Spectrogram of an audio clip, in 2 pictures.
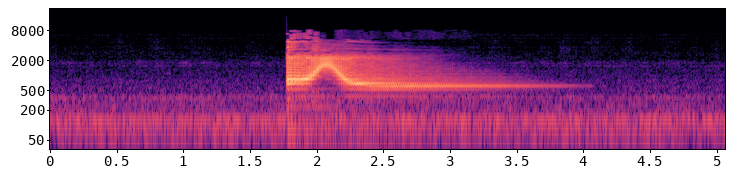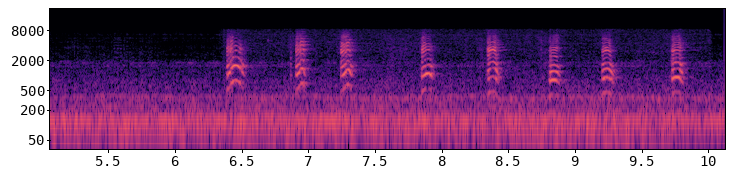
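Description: A hanging bowl is struck once and rings loudly, its tone wavering briefly and then dying away over about two seconds. Later comes a run of about eight short, high squeaks, two or three a second.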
